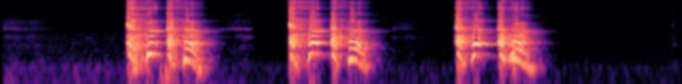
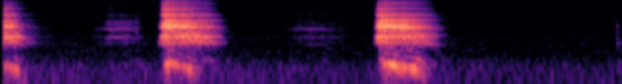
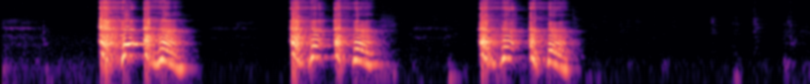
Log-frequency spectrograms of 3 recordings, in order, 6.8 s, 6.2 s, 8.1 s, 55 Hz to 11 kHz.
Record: {
  "cough_length": "6.8 s",
  "cough_amplitude": 32768,
  "cough_signal_mean_std_ratio": 0.46,
  "exhalation_length": "6.2 s",
  "exhalation_amplitude": 32767,
  "exhalation_signal_mean_std_ratio": 0.35,
  "three_cough_length": "8.1 s",
  "three_cough_amplitude": 32768,
  "three_cough_signal_mean_std_ratio": 0.4,
  "survey_phase": "alpha (2021-03-01 to 2021-08-12)",
  "age": "65+",
  "gender": "Female",
  "wearing_mask": "No",
  "symptom_none": true,
  "smoker_status": "Never smoked",
  "respiratory_condition_asthma": false,
  "respiratory_condition_other": false,
  "recruitment_source": "REACT",
  "submission_delay": "2 days",
  "covid_test_result": "Negative",
  "covid_test_method": "RT-qPCR"
}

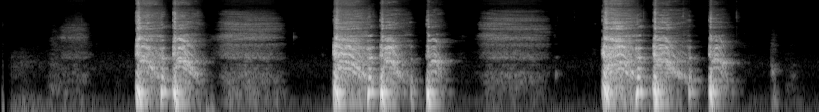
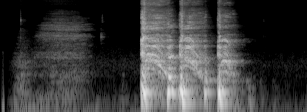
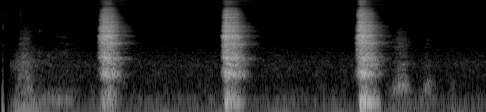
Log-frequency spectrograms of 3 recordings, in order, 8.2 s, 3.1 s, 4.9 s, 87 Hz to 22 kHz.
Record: {
  "three_cough_length": "8.2 s",
  "three_cough_amplitude": 32768,
  "three_cough_signal_mean_std_ratio": 0.41,
  "cough_length": "3.1 s",
  "cough_amplitude": 32768,
  "cough_signal_mean_std_ratio": 0.39,
  "exhalation_length": "4.9 s",
  "exhalation_amplitude": 16487,
  "exhalation_signal_mean_std_ratio": 0.31,
  "survey_phase": "beta (2021-08-13 to 2022-03-07)",
  "age": "18-44",
  "gender": "Male",
  "wearing_mask": "No",
  "symptom_none": true,
  "smoker_status": "Never smoked",
  "respiratory_condition_asthma": false,
  "respiratory_condition_other": false,
  "recruitment_source": "REACT",
  "submission_delay": "1 day",
  "covid_test_result": "Negative",
  "covid_test_method": "RT-qPCR",
  "influenza_a_test_result": "Negative",
  "influenza_b_test_result": "Negative"
}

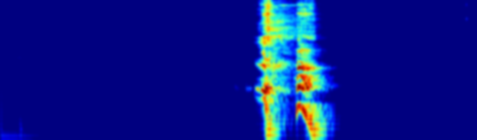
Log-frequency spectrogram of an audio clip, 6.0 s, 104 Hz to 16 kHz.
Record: {
  "cough_length": "6.0 s",
  "cough_amplitude": 30622,
  "cough_signal_mean_std_ratio": 0.25,
  "survey_phase": "beta (2021-08-13 to 2022-03-07)",
  "age": "65+",
  "gender": "Male",
  "wearing_mask": "No",
  "symptom_none": true,
  "smoker_status": "Never smoked",
  "respiratory_condition_asthma": false,
  "respiratory_condition_other": false,
  "recruitment_source": "REACT",
  "submission_delay": "1 day",
  "covid_test_result": "Negative",
  "covid_test_method": "RT-qPCR"
}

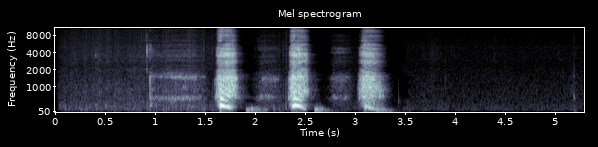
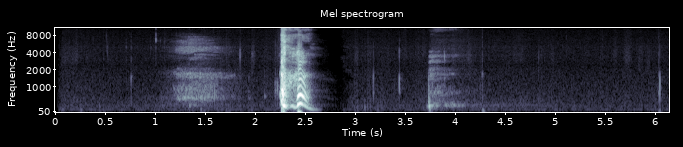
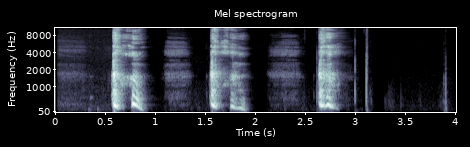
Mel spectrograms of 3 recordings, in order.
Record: {
  "exhalation_length": "5.3 s",
  "exhalation_amplitude": 30427,
  "exhalation_signal_mean_std_ratio": 0.23,
  "cough_length": "6.1 s",
  "cough_amplitude": 32768,
  "cough_signal_mean_std_ratio": 0.15,
  "three_cough_length": "4.0 s",
  "three_cough_amplitude": 32768,
  "three_cough_signal_mean_std_ratio": 0.28,
  "survey_phase": "beta (2021-08-13 to 2022-03-07)",
  "age": "65+",
  "gender": "Male",
  "wearing_mask": "No",
  "symptom_none": true,
  "smoker_status": "Ex-smoker",
  "respiratory_condition_asthma": false,
  "respiratory_condition_other": false,
  "recruitment_source": "REACT",
  "submission_delay": "2 days",
  "covid_test_result": "Negative",
  "covid_test_method": "RT-qPCR",
  "influenza_a_test_result": "Negative",
  "influenza_b_test_result": "Negative"
}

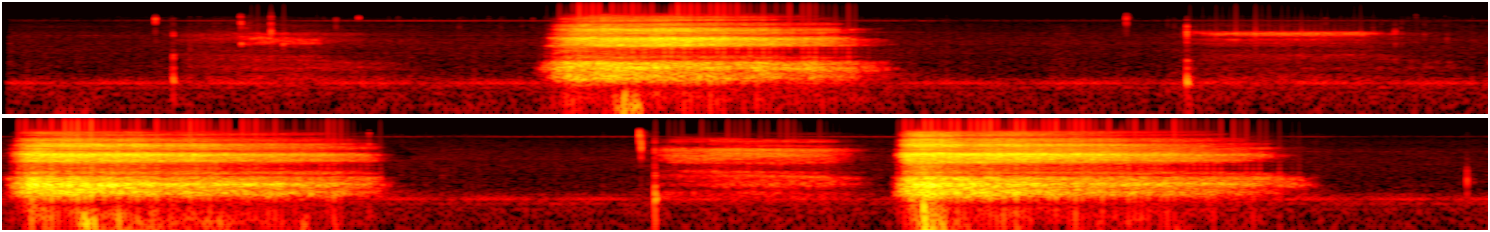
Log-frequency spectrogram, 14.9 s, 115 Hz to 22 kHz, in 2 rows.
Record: {
  "exhalation_length": "14.9 s",
  "exhalation_amplitude": 24207,
  "exhalation_signal_mean_std_ratio": 0.44,
  "survey_phase": "beta (2021-08-13 to 2022-03-07)",
  "age": "45-64",
  "gender": "Female",
  "wearing_mask": "No",
  "symptom_none": true,
  "smoker_status": "Ex-smoker",
  "respiratory_condition_asthma": false,
  "respiratory_condition_other": false,
  "recruitment_source": "REACT",
  "submission_delay": "1 day",
  "covid_test_result": "Negative",
  "covid_test_method": "RT-qPCR",
  "influenza_a_test_result": "Negative",
  "influenza_b_test_result": "Negative"
}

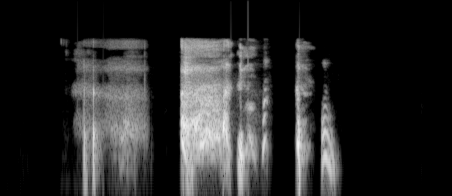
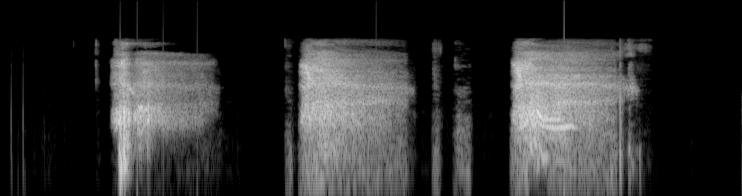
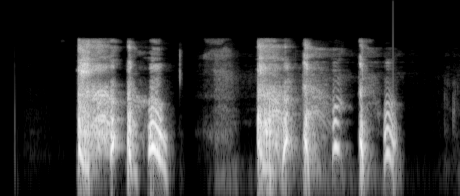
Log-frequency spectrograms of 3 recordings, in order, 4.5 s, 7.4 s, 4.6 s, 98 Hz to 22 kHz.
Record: {
  "three_cough_length": "4.5 s",
  "three_cough_amplitude": 27795,
  "three_cough_signal_mean_std_ratio": 0.34,
  "exhalation_length": "7.4 s",
  "exhalation_amplitude": 26521,
  "exhalation_signal_mean_std_ratio": 0.44,
  "cough_length": "4.6 s",
  "cough_amplitude": 29531,
  "cough_signal_mean_std_ratio": 0.42,
  "survey_phase": "beta (2021-08-13 to 2022-03-07)",
  "age": "18-44",
  "gender": "Female",
  "wearing_mask": "Yes",
  "symptom_runny_or_blocked_nose": true,
  "symptom_shortness_of_breath": true,
  "symptom_sore_throat": true,
  "symptom_abdominal_pain": true,
  "symptom_fatigue": true,
  "symptom_headache": true,
  "symptom_loss_of_taste": true,
  "symptom_onset": "8 days",
  "smoker_status": "Current smoker (1 to 10 cigarettes per day)",
  "respiratory_condition_asthma": false,
  "respiratory_condition_other": false,
  "recruitment_source": "Test and Trace",
  "submission_delay": "6 days",
  "covid_test_result": "Positive",
  "covid_test_method": "RT-qPCR",
  "covid_ct_value": 25.6,
  "covid_ct_gene": "N gene"
}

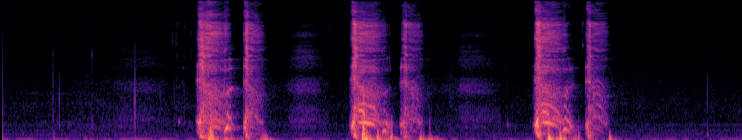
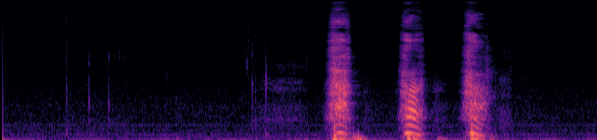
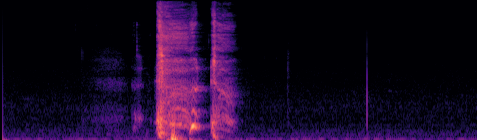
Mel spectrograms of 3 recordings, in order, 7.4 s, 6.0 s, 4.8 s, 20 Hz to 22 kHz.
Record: {
  "three_cough_length": "7.4 s",
  "three_cough_amplitude": 5917,
  "three_cough_signal_mean_std_ratio": 0.35,
  "exhalation_length": "6.0 s",
  "exhalation_amplitude": 2676,
  "exhalation_signal_mean_std_ratio": 0.27,
  "cough_length": "4.8 s",
  "cough_amplitude": 5187,
  "cough_signal_mean_std_ratio": 0.24,
  "survey_phase": "beta (2021-08-13 to 2022-03-07)",
  "age": "18-44",
  "gender": "Female",
  "wearing_mask": "No",
  "symptom_runny_or_blocked_nose": true,
  "symptom_fatigue": true,
  "symptom_headache": true,
  "symptom_change_to_sense_of_smell_or_taste": true,
  "smoker_status": "Never smoked",
  "respiratory_condition_asthma": false,
  "respiratory_condition_other": false,
  "recruitment_source": "Test and Trace",
  "submission_delay": "2 days",
  "covid_test_result": "Positive",
  "covid_test_method": "LFT"
}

